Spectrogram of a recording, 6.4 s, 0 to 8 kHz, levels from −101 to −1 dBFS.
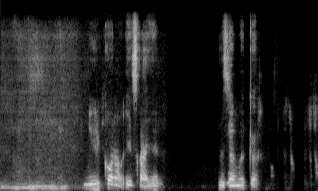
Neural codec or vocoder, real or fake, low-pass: codec, 44.1 kHz, 2.6 kbps, DAC; fake; 7.2 kHz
